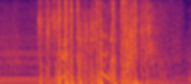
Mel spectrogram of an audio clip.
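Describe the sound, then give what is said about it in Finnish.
Rapid bursts of video game gunfire crackle loud, a dense stream of sharp shots overlapping for about two seconds after a brief quiet start. “Ammu sitä päähän!”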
